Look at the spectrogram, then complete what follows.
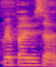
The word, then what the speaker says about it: rebozo: Is it rebozo? Is that right? Rebozo. Yeah. Rebozo, yeah.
